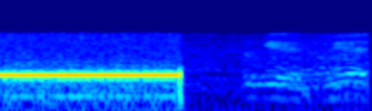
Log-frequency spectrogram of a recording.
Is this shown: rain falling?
no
